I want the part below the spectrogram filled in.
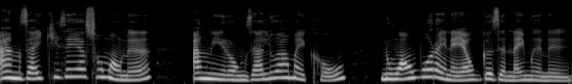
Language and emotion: Bodo, happy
